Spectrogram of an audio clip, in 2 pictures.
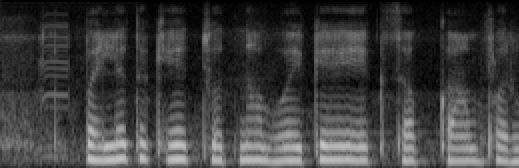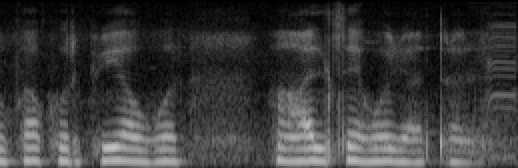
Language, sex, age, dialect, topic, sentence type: Bhojpuri, female, 18-24, Western, agriculture, statement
